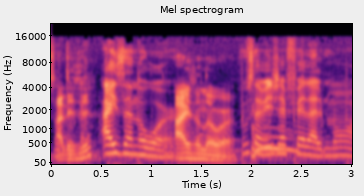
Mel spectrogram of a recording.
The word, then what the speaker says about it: Eisenhower: C'est comme ça que moi je prononce. Allez-y. Eisenhower.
